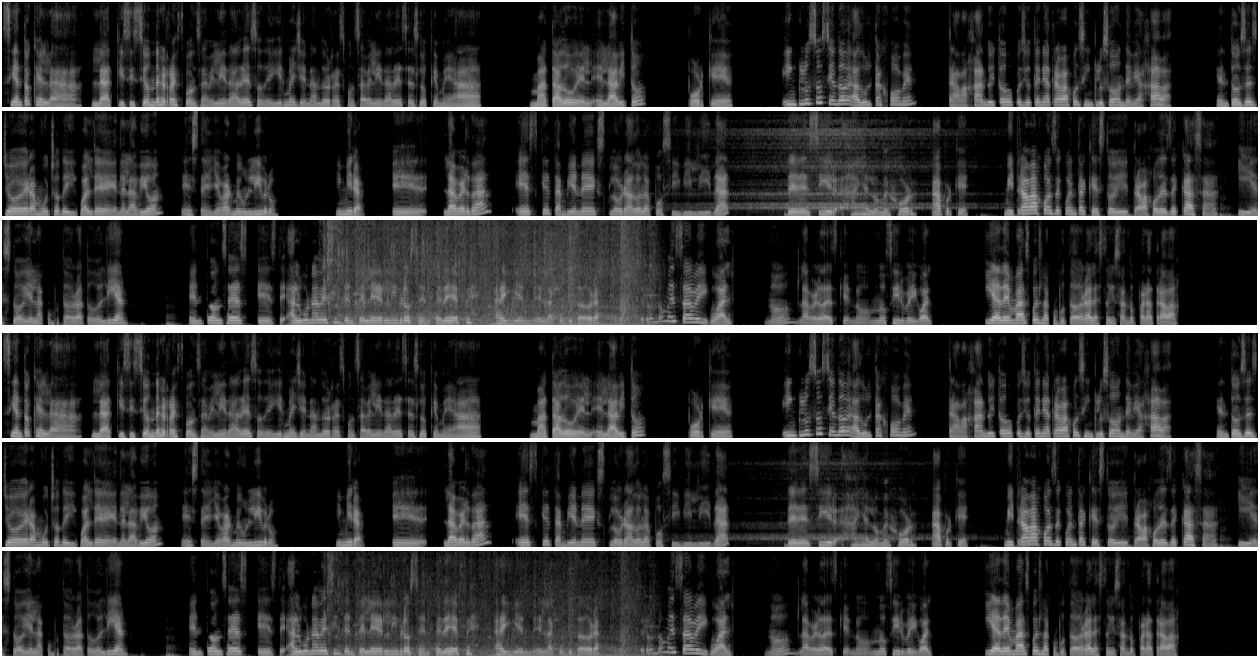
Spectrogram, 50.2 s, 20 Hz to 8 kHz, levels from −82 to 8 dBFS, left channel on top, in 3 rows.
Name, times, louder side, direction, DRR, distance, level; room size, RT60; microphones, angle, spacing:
voice 1, 0.0-6.4 7.0-8.6 9.1-9.7 10.4-12.2 12.6-15.6 16.2-20.4 21.2-21.6 21.9-23.3 23.6-26.4 27.2-29.6 30.1-33.0 33.2-35.2 36.0-41.5 42.0-43.2 43.7-45.9 46.6-49.2, left 1 dB, 5° left, 0.7 m, -30 dB
sound 1, 25.4-30.2 30.5-30.6, left 6 dB, 70° left, 2.7 m, -47 dB
sound 2, 29.7-30.7 31.0-34.6 35.0-36.1 36.5-36.8 37.2-37.5 38.4-41.9 42.1-42.5, equal, 15° right, 5.7 m, -51 dB
sound 3, 37.7-42.4, left 6 dB, 30° left, 0.3 m, -39 dB
head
